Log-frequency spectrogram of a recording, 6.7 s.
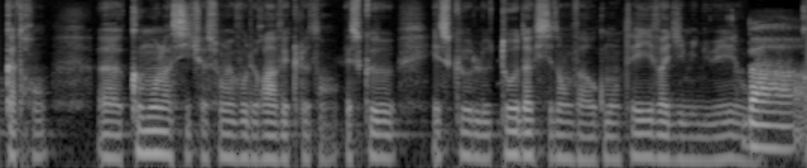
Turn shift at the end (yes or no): yes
